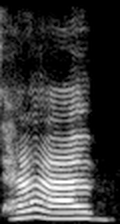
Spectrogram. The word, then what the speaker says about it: have: There is no word in the English dictionary or English language that has V or ends in V. So we put the silent E after that, and that's why we have it little down here.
